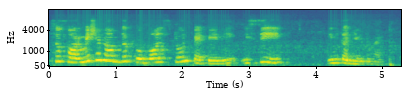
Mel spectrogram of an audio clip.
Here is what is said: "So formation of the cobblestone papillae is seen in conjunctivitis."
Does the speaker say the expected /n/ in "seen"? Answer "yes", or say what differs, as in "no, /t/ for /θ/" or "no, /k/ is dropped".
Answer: no, /n/ is dropped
